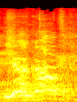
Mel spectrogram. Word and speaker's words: yogurt: Yogurt. Here. How do you pronounce yogurt? Yogurt. Yogurt. Oh, yogurt. Like a G. This is more like a K.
